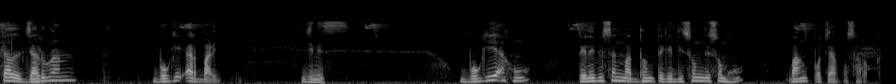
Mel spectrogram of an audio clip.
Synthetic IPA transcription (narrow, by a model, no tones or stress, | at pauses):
kald͡ʒaɽuɾan | boɡiaɾbaɽḭ | d͡ʒinis | boɡijaʔhɔ̃ | ʈelibʱisɔnmad̪ʱjɔmt̪ɛɡɛd̪isɔmd̪isɔmɦɔ̃ | baŋpɾɔt͡ʃaɾpɔsa̰ɾɔ̰k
